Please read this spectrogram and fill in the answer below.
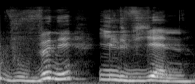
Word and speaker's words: viennent: Vous venez, ils viennent. The I is back and open A sound. Please, no ENT final. I mean, do not pronounce it.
